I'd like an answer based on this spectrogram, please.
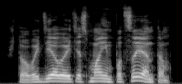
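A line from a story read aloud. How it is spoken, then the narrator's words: Shout. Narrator (Russian): крикнул бледный военврач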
